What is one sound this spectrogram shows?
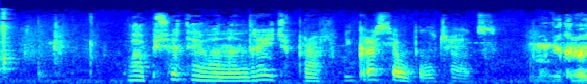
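A young woman speaks sharply, close by.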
